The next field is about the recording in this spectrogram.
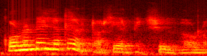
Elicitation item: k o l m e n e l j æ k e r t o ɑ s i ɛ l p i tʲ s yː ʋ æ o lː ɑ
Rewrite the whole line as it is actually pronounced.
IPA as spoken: k o l m e n e l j æ k e r t o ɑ s i e l p i tʲ s yː ʋ æ o lː ɑ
